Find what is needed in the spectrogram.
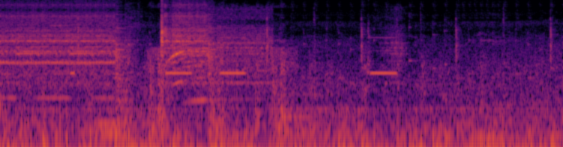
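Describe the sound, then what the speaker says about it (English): Busy street traffic in a video game on original Dreamcast-era hardware, with engines rumbling, a few short tonal beeps like a reversing vehicle and mechanical creaks, steady and close without talk. "Yeah, a lot of traffic right here."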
